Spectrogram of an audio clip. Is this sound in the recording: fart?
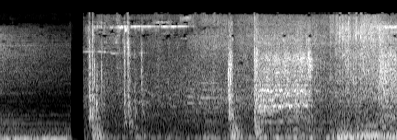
no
